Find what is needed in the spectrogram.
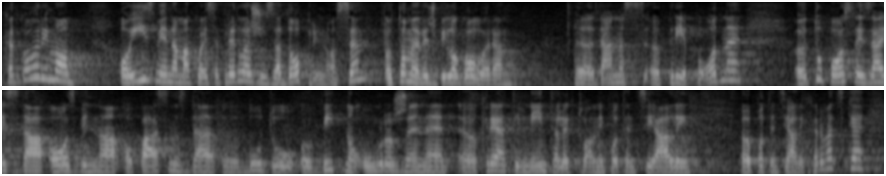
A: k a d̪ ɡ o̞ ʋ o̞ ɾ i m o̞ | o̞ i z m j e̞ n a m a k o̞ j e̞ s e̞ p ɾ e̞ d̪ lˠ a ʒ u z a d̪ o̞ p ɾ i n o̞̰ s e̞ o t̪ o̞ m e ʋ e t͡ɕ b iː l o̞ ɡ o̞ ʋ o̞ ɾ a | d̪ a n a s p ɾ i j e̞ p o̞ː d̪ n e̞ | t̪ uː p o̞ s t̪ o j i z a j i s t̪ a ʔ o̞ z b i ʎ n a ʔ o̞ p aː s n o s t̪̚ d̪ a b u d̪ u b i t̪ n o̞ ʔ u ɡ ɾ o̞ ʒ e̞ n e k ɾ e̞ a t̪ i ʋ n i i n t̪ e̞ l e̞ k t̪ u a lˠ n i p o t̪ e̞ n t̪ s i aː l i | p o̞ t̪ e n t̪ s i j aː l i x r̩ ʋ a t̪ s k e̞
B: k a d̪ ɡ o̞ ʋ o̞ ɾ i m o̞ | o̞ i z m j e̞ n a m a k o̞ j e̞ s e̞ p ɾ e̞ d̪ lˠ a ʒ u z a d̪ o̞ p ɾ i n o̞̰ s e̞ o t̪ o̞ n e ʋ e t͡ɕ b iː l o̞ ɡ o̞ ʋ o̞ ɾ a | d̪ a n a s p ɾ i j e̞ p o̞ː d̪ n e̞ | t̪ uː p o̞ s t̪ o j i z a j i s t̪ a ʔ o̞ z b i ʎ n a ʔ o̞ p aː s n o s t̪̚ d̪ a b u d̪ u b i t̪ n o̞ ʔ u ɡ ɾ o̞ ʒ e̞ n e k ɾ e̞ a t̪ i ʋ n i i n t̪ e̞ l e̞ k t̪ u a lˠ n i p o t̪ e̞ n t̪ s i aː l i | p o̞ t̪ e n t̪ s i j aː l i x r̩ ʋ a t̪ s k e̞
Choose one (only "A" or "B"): A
